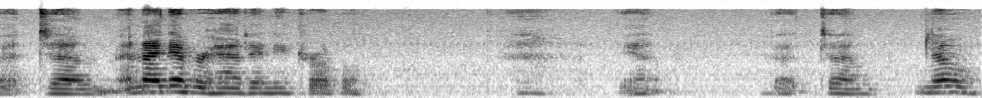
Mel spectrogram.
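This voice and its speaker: Over noticeable background noise, a woman with a Canadian accent speaks at a medium pitch with fairly even intonation. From Canada, Ontario (Ottawa). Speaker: longtime local resident. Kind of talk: oral history interview. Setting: interview. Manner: chatty, many fillers.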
